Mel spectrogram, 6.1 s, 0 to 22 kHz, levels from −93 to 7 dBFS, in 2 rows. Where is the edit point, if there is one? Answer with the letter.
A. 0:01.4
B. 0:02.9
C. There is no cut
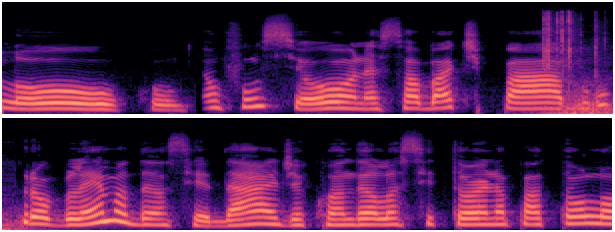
B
